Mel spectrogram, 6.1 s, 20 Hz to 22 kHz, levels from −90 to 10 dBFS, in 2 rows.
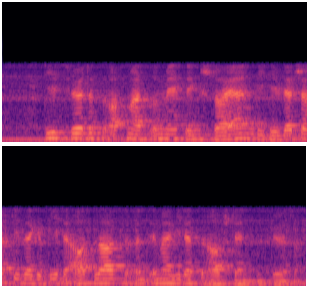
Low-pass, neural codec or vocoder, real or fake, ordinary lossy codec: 3.6 kHz; none; real; none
